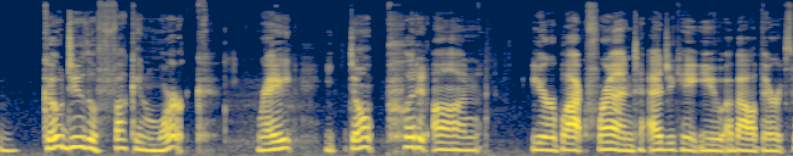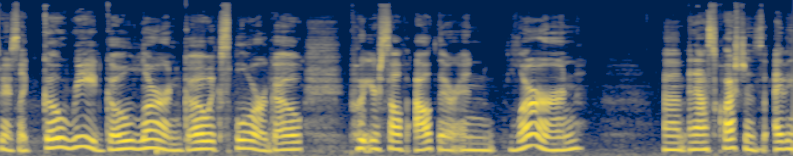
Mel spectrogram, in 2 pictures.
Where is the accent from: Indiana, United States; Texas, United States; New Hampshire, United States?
Texas, United States; Yeah. In Texas. You know, my grandparents were from the South and, my other grandparents were from the North, but it was, you know, very segregated.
